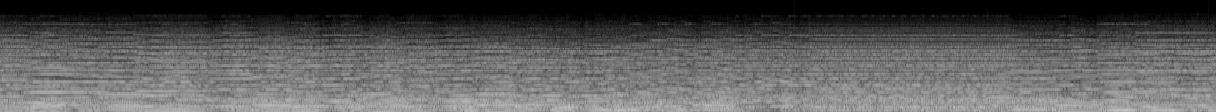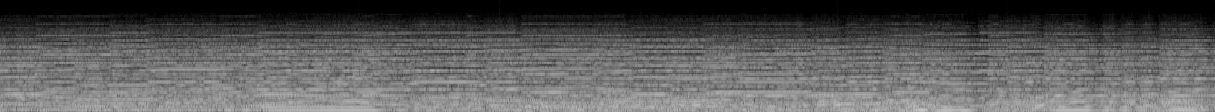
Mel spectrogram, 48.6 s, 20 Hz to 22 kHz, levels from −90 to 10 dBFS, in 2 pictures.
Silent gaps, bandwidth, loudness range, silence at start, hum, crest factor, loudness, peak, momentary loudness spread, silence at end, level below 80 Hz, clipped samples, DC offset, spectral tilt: none; 10.5 kHz; 2 LU; 0 s; none; 14 dB; -21 LUFS; -6 dBFS; 4 LU; 0 s; -32 dBFS; under 0.1%; under 0.1%; -6 dB/octave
